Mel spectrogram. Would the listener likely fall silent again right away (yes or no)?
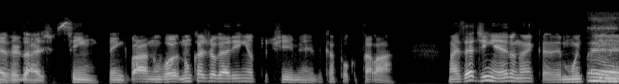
no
